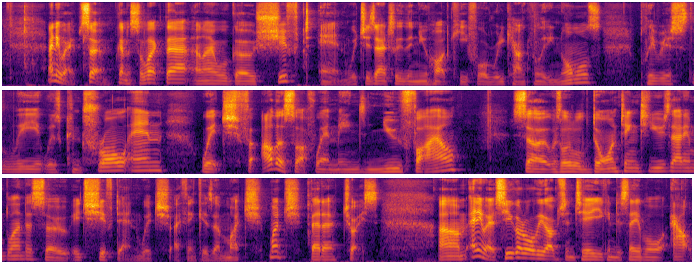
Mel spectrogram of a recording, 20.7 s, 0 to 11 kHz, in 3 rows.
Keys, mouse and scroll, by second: 0.1 Tab, 0.6 a, 2.7 shift+n, 16.7 Tab, 17.9 click, 19.4 click.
